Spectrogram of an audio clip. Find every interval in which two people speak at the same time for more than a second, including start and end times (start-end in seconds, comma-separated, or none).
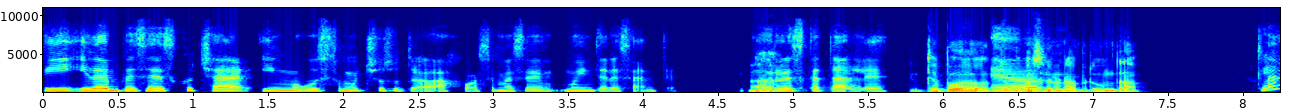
none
